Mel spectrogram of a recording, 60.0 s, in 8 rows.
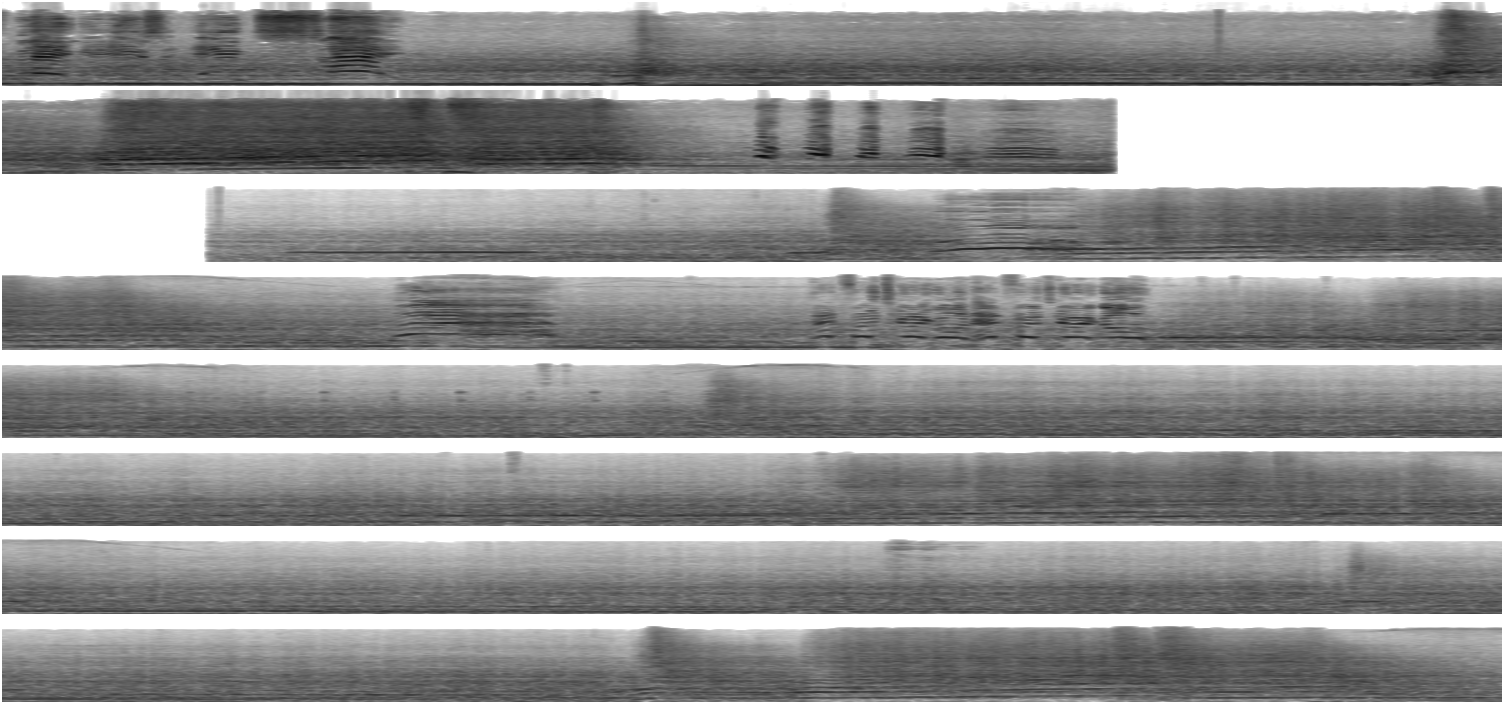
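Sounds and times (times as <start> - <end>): sports car revving: 0.0 - 13.0, 16.1 - 24.6, 25.3 - 60.0
engine drone: 16.1 - 26.6.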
